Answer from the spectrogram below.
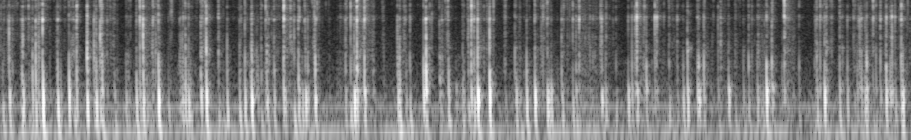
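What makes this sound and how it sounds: Long red nails scratch fast across a small, solid white polystyrene foam ball. Quick, dry, bright strokes squeak and rasp in a dense, uneven series, each dying away almost instantly. The sound stays quiet throughout.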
